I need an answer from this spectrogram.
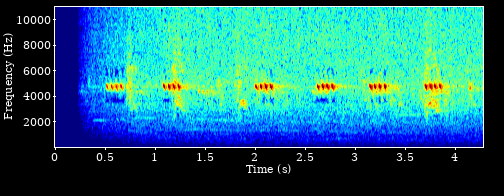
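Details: Crickets at dusk in the countryside: high, thin chirps of three or four rapid pulses, repeated roughly every half second, over a faint background hiss.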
